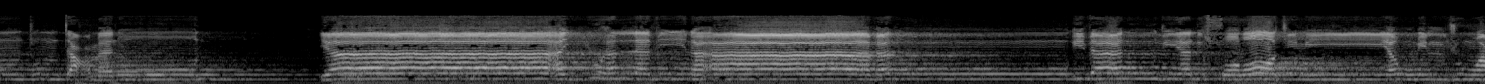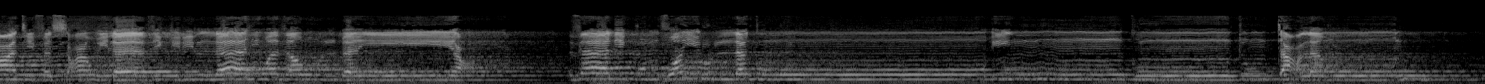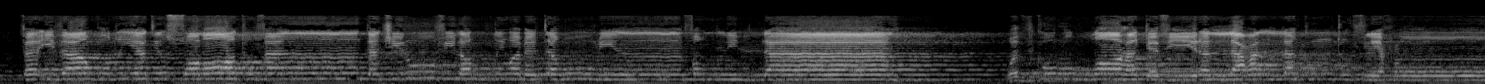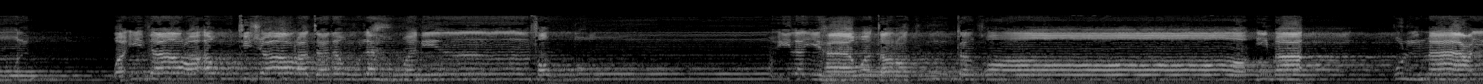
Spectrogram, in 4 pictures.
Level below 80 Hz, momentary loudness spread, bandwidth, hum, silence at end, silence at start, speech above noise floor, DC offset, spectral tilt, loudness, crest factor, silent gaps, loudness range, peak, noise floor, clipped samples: -62 dBFS; 21 LU; 11 kHz; none; 0 s; 0 s; 28 dB; under 0.1%; 0 dB/octave; -22 LUFS; 18 dB; none; 13 LU; -8 dBFS; -53 dBFS; under 0.1%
